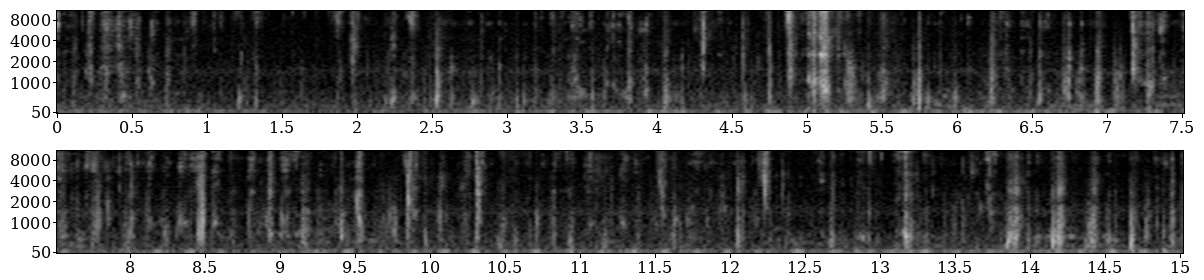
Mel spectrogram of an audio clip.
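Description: Close-miked chewing and crunching of curried chicken feet, a run of sharp crackles and wet clicks, with the loudest crunch about five seconds in.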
